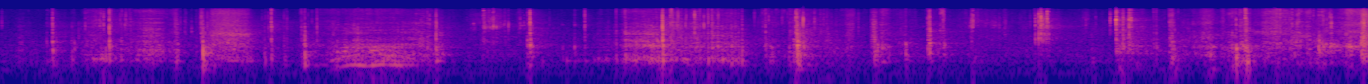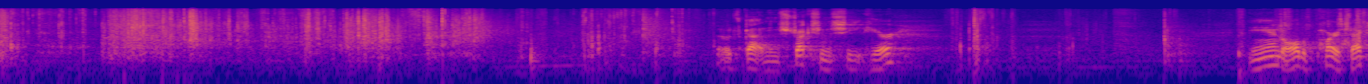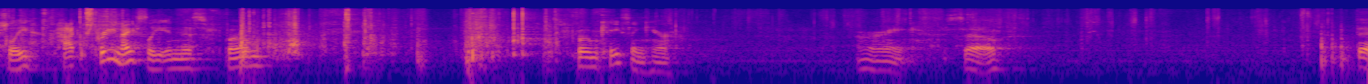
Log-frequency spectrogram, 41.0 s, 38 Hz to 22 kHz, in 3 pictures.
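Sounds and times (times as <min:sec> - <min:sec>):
cardboard packaging crinkling and tearing: 0:00.8 - 0:20.7.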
